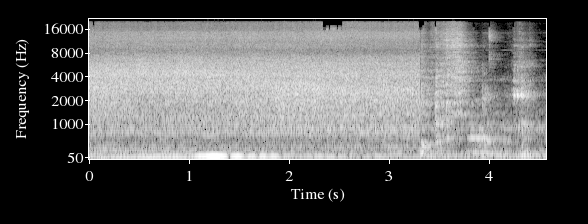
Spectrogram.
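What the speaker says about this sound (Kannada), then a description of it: "ಇವಾಗ ಒಗ್ಗರಣೆ ಹಾಕ್ಬೇಕಷ್ಟೇ" Oggarane tempering sizzles softly in a pan on a home kitchen stove, a steady hiss of frying with a spoon scraping and clinking against the metal toward the end.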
